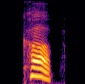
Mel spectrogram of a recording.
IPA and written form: kʌp (Cup)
